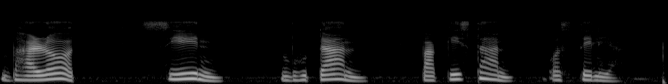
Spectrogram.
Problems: none marked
